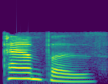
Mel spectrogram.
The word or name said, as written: pampas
